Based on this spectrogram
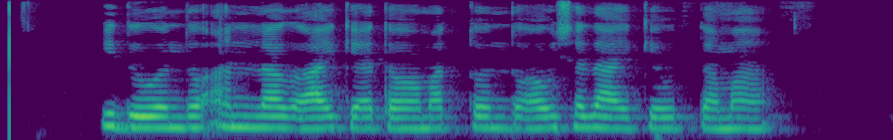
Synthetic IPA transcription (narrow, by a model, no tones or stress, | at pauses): id̪uond̪uʔɐnlaːɡɐaːjkeɐt̪ʰɐʋaːmɐt̪ːo̞nd̪uɐwʃɐd̪aːjkeut̪ːɐmɐ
